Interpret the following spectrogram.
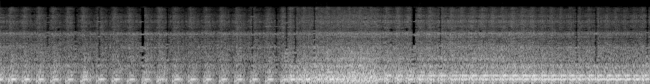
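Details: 1978 MGB after fitting rebuilt carburetors and deleting ignition points, with no choke cable: uneven lumpy idle, stumbling pulses then picks up; still runs rough and very rich, owner wonders if valves are too tight.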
